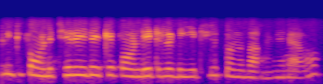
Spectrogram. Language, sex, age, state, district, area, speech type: Malayalam, female, 30-45, Kerala, Kasaragod, rural, conversation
